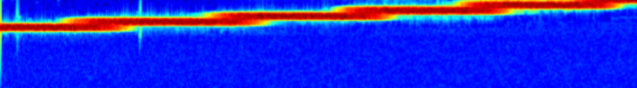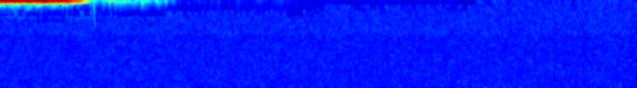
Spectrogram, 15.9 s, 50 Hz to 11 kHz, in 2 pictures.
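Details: A steady pure tone rising slowly from high to very high pitch over about 15 seconds, so listeners can find where their hearing cuts out; hearing test tone sweep.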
